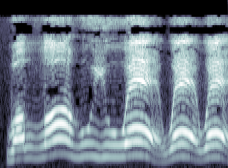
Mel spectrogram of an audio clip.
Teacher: ورش يبدل الهمزة واو مفتوحة، والله يوا وا بين الواو المفتوحة. · Term: الإبدال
